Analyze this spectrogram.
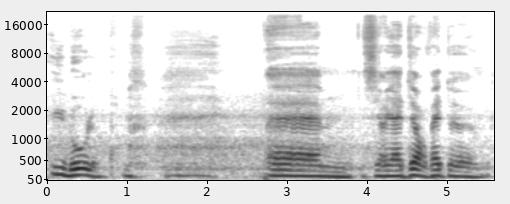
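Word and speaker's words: Uwe Boll: C'est un film de U-Ball ou U-Ball. Bon, selon la prononciation. Moi je dis U-Ball.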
